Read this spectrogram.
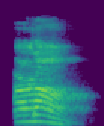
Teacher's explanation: it is a retroflex, but a little bit nasal in it. So the air comes out of the nose.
